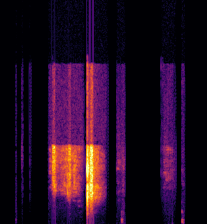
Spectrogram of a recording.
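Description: A brief hiss, then a sharp click just before the one-second mark, followed by two fainter soft clicks.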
